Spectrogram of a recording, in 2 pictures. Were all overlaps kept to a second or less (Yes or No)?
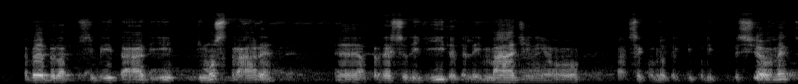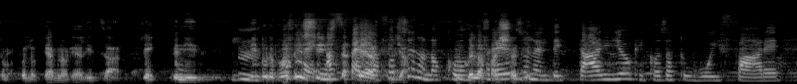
No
